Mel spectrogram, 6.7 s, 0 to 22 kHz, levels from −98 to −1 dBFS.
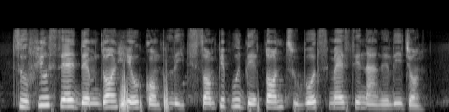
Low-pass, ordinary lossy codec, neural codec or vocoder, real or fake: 7.2 kHz; none; none; real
